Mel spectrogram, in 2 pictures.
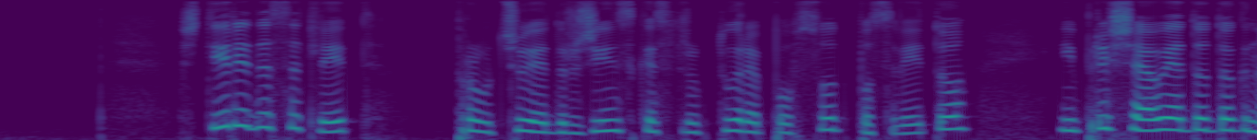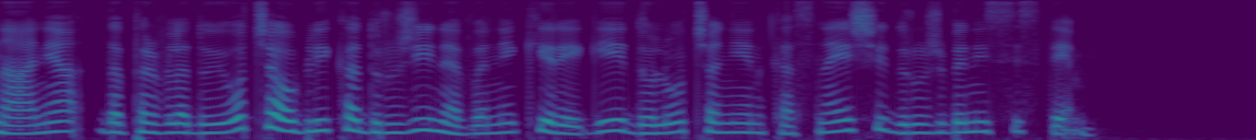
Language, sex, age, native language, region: Slovenian, female, 30-49, Slovenian, Central Slovenia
